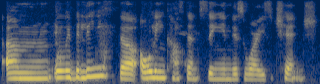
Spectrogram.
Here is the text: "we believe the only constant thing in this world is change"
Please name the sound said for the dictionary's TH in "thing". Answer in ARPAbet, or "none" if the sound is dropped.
S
